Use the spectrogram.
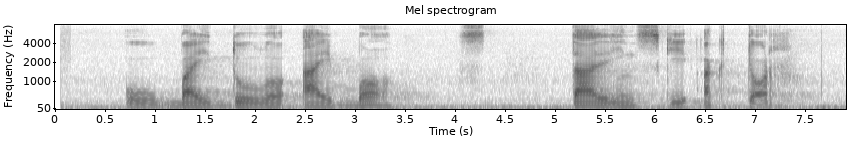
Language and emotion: Russian, neutral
